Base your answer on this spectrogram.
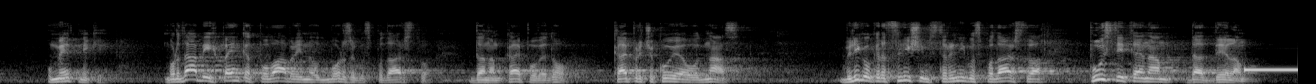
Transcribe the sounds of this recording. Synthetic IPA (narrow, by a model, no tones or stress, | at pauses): umeːt̪nikḭ | mɔɾd̪abiixpaɛŋkɾat̪̚pɔʋaːblinaɔd̪bɔɾzaɡɔspɔd̪aːɾst̪ʋɔ̰d̪anamkajpɔʋɛd̪oː | kajpɾit͡ʃakuːjɛjɔːd̪na̰s | ʋɛlikɔkɾat̪sliːʃimst̪ɾaniɡɔspɔd̪aːɾst̪ʋapuːst̪it̪ɛnamd̪ad̪eːla̰mɔ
